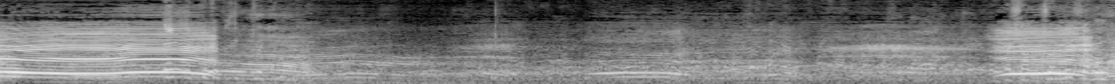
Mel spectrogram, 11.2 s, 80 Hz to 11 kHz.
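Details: Sahiwal bull calves at the Aftabganj cattle market in Nawabganj, Dinajpur, Bangladesh, 8 October 2024: a loud, tonal, slightly wavering call lasting two seconds, then shorter bleating moos near six and ten seconds over constant crowd chatter.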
